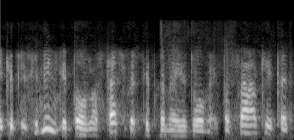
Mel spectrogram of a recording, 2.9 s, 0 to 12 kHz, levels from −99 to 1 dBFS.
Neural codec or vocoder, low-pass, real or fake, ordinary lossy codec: codec, 16 kHz, 2 kbps, FreqCodec, smaller model; 7.2 kHz; fake; AAC, 48 kbps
